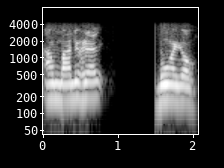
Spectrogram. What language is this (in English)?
Bodo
